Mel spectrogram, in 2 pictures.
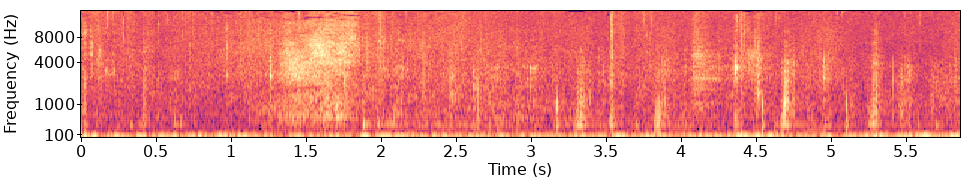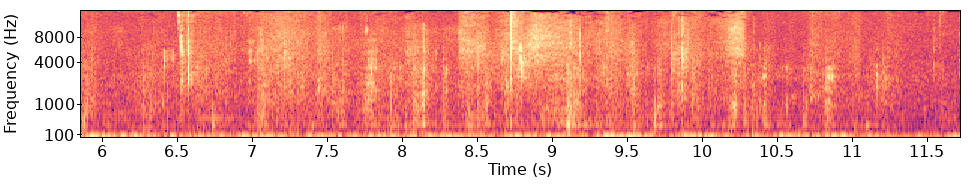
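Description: Close-up eating sounds: a man chewing and crunching mouthfuls of rice, greens and mushroom curry eaten by hand, with many short, irregular mouth clicks and smacks.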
